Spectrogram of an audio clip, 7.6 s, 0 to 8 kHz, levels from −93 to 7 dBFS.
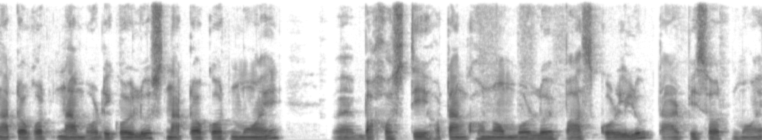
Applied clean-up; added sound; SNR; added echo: none; none; none; none.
